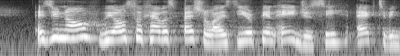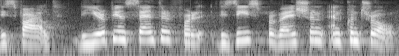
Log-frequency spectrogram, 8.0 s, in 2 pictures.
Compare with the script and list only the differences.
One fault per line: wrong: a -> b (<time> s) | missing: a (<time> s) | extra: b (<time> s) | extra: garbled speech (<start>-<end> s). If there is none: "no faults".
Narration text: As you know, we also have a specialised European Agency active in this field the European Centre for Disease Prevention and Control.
no faults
